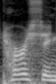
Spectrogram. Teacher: you can pronounce that P with more aspiration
